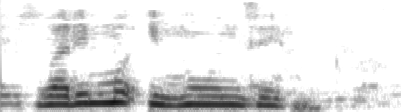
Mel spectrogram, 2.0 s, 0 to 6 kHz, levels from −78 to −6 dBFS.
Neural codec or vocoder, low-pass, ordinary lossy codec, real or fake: none; 5.4 kHz; MP3, 24 kbps; real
